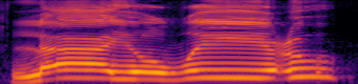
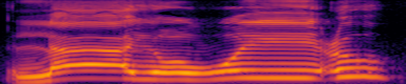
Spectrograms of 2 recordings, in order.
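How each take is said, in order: Both takes have the same delivery.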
